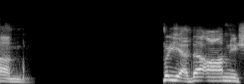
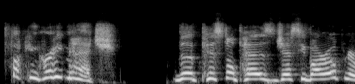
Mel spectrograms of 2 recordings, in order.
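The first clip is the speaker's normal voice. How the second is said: excited; 8 semitones higher than usual. Real, not acted. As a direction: rave about it. Raving about the match.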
